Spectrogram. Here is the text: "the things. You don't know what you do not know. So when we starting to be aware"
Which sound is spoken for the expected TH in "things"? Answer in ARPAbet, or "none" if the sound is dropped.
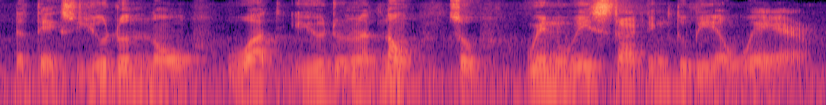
T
